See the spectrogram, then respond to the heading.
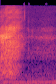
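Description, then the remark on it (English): A single quick sneeze, a short breathy burst that fades almost at once, fairly soft, with no talking around it. “Bless you.”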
